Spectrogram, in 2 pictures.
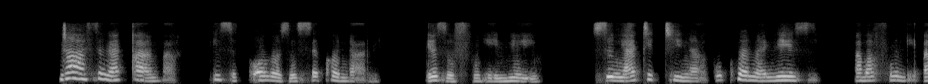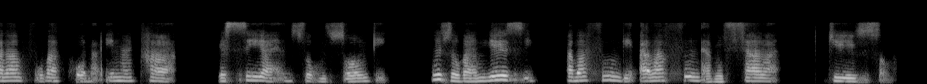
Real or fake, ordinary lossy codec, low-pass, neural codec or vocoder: fake; Opus, 24 kbps; 7.2 kHz; codec, 16 kHz, 0.5 kbps, FreqCodec, smaller model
